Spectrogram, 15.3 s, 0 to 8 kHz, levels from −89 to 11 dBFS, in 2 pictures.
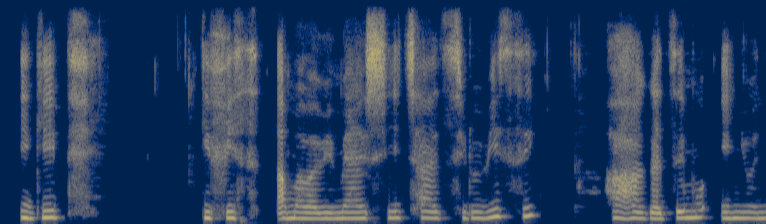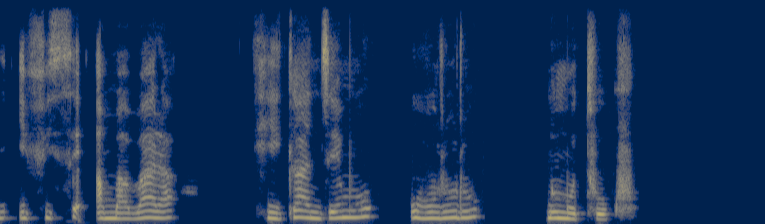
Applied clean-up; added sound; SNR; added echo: none; none; none; none.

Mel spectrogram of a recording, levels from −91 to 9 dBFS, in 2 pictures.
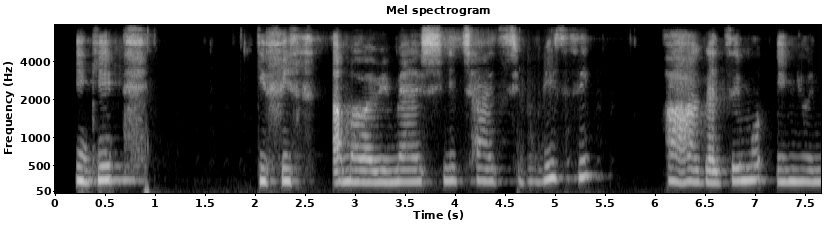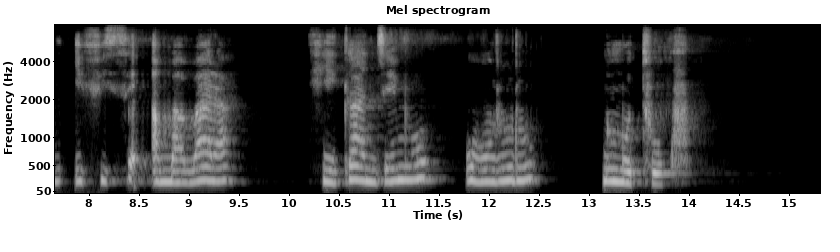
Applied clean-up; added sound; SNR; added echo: neural mask model DeepFilterNet 3.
